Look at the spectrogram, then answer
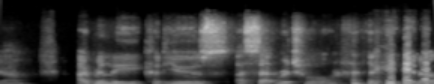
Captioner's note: brief laughter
